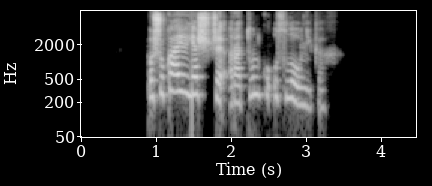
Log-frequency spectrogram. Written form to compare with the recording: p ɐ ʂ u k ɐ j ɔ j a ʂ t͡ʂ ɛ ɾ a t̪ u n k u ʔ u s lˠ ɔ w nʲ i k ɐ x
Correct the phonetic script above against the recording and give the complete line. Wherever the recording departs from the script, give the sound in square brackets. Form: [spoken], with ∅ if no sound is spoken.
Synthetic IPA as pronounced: p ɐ ʂ u k [a] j [u] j a ʂ t͡ʂ ɛ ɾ a t̪ u n k u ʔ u s lˠ ɔ w nʲ i k ɐ x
